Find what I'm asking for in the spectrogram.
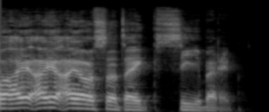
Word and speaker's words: Seberg: So I believe the first name should be pronounced in an American way. And then the Swedish surname I'm just going to pronounce in the Swedish way. So Gene Seberg.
